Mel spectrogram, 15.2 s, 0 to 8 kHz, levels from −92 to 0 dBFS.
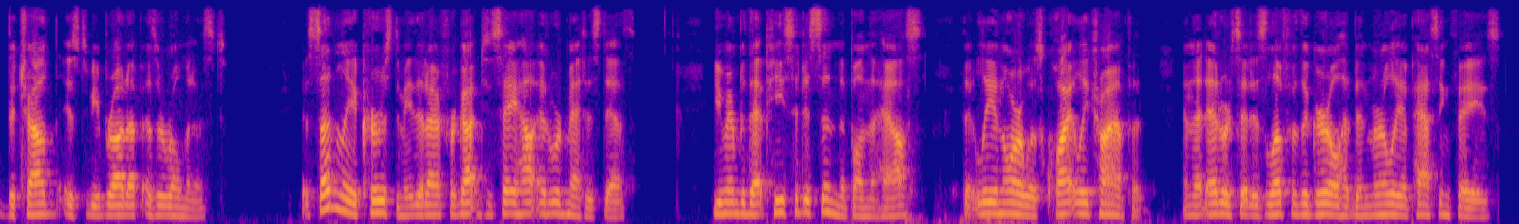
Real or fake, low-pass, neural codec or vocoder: real; 7.2 kHz; none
